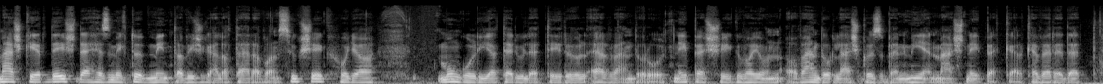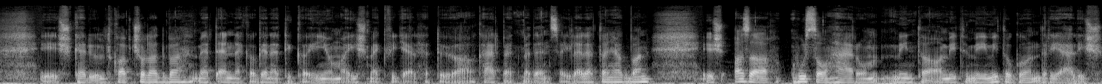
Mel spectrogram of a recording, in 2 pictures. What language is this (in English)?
Hungarian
